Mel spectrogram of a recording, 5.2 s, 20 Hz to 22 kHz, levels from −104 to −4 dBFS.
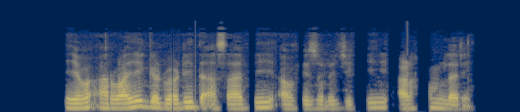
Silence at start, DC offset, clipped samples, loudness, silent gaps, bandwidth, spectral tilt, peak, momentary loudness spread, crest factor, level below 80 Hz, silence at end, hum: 0.65 s; under 0.1%; under 0.1%; -30 LUFS; 2.50-2.54 s, 3.60-3.66 s; 9.4 kHz; -6.5 dB/octave; -12 dBFS; 11 LU; 18 dB; -68 dBFS; 0.5 s; none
